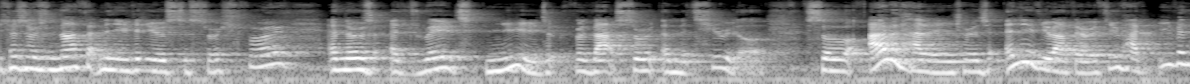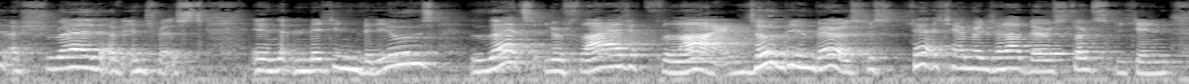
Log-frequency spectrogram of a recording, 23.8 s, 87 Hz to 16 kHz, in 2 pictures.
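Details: Articulation disorder with a lisp and imprecise articulation in an adult woman, not present from birth, after a 2018 hemiglossectomy for a large cancer at the back of the tongue; about half the tongue was replaced by a flap tethered to her cheek, limiting movement.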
